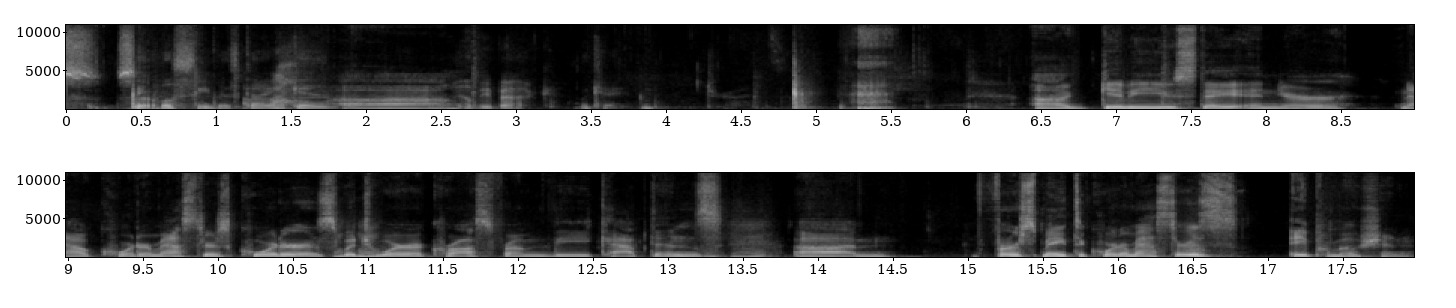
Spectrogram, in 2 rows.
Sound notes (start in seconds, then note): 4.6 whispers; 5.2 snickers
